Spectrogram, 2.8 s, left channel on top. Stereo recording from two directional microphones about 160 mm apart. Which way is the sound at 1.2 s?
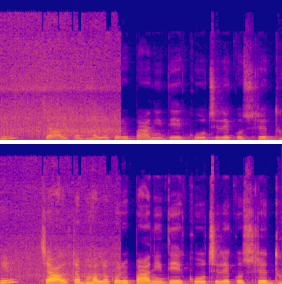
50° right (ahead or behind).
